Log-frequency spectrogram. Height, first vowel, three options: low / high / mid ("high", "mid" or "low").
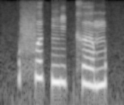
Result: mid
